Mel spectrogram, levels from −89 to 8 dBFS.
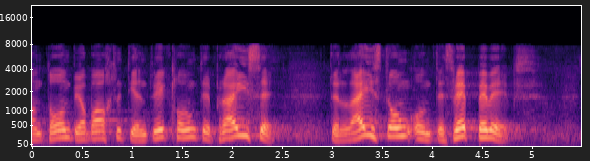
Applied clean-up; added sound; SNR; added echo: none; none; none; none.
